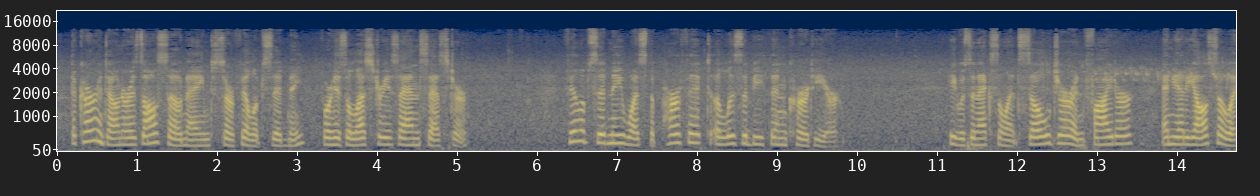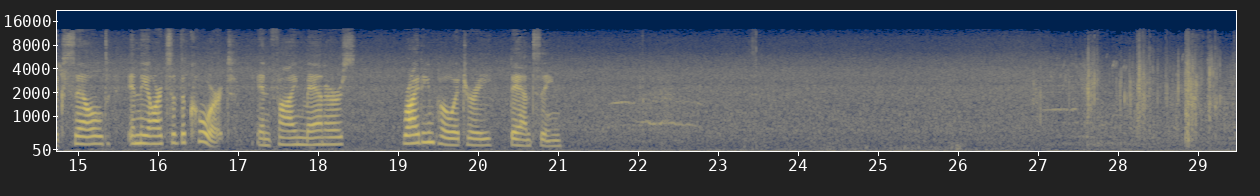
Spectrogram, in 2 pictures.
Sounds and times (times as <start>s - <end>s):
Speech: 0.2s - 5.1s, 6.4s - 9.8s, 11.2s - 18.5s, 19.1s - 21.0s
Walk, footsteps: 26.9s - 29.4s.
